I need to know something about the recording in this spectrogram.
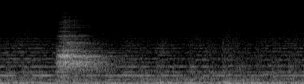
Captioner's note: sighing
